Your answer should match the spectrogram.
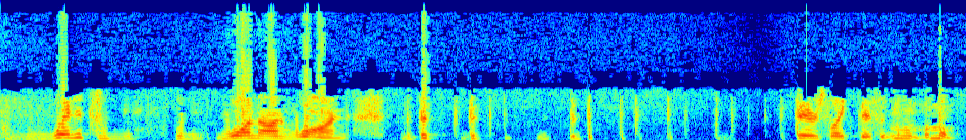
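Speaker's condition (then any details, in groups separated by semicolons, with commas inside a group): Stuttering; stuttering at ages 10 to 15; stays with stutter rather than changing words, speech tools mentally exhausting, hard to focus on message; repeated sounds, blocks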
